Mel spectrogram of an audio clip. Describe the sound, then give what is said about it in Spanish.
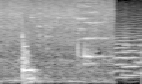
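A large bone-in steak (chuletón) sizzles loudly in a hot pan, a steady crackling hiss with a few sharper pops, then cuts off abruptly into a brief faint tone. “Cocinar una hamburguesa en una casa que ha terminado de pagar su hipoteca suena así.”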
